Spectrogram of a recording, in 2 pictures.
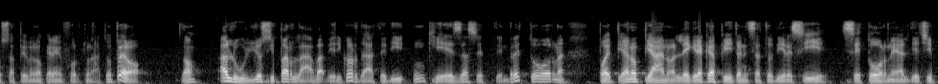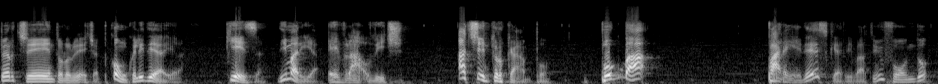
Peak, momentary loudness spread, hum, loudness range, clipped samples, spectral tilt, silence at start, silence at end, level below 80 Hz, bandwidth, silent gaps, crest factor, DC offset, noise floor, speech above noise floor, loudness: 0 dBFS; 13 LU; none; 5 LU; under 0.1%; -4 dB/octave; 0 s; 0.15 s; -44 dBFS; 13.5 kHz; none; 18 dB; under 0.1%; -55 dBFS; 37 dB; -18 LUFS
